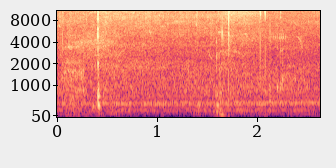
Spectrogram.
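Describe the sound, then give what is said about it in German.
A steady, dense hum of many honeybees buzzing at an open hive while beekeepers take out frames, with a couple of faint clicks and knocks breaking through the continuous drone. No one speaks. “also wir versuchen da ein bisschen Zeit zu gewinnen, weil die Bienen geben da so Gas.”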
